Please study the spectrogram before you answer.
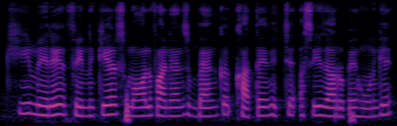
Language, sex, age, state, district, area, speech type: Punjabi, male, 18-30, Punjab, Gurdaspur, urban, read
